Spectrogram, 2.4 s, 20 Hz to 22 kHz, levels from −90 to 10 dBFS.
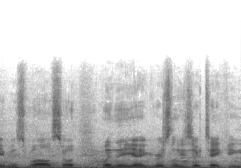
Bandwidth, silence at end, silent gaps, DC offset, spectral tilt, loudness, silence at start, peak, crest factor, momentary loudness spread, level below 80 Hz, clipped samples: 13.5 kHz; 0 s; none; under 0.1%; -5.5 dB/octave; -16 LUFS; 0 s; 0 dBFS; 14 dB; 4 LU; -26 dBFS; under 0.1%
